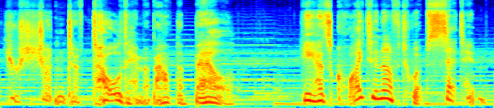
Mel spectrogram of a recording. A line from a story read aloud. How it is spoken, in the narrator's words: Whittam hissed to the doctor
